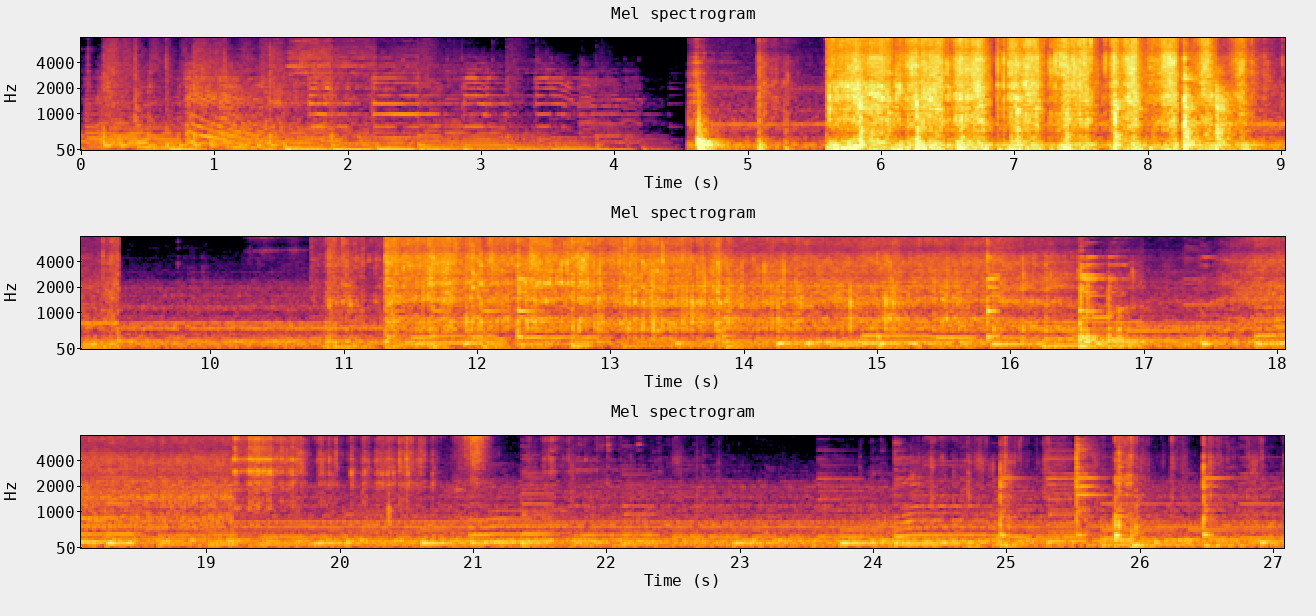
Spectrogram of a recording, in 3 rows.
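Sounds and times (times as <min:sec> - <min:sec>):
greens sizzling in oil: 0:10.9 - 0:16.6, 0:17.6 - 0:19.3
pot lid clink: 0:15.8 - 0:17.0, 0:25.0 - 0:26.7.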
